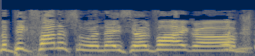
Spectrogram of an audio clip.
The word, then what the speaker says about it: Zellweger: It's Zellweger. That's who it is. – I'm sorry, that's Zellweger. – Zellweger! – Zellweger, okay.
